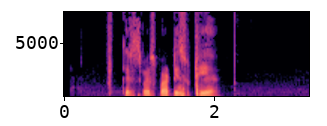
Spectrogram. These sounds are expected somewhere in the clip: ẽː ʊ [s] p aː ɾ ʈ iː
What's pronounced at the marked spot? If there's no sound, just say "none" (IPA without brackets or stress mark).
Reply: s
